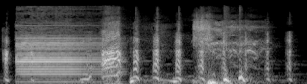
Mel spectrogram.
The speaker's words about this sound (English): So first one, see. Oh, see, you're already out. Give yourself a buzzer.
